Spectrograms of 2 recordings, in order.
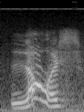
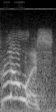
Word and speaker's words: Louis: Lois. Me name is Louis, not Lois.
